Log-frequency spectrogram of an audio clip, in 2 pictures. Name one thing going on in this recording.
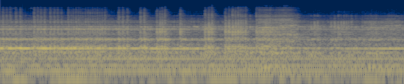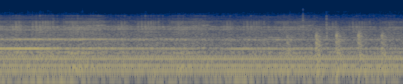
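Electronic synthesizer tones drone and hum steadily.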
